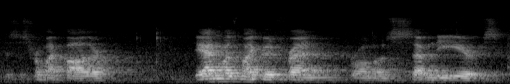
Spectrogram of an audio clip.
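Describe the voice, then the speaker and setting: A family friend reads a tribute to his father at a memorial service in a large, reverberant hall. He speaks in a low voice with a steady tone and measured pace. The distant mic leaves the sound muffled and echoey.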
